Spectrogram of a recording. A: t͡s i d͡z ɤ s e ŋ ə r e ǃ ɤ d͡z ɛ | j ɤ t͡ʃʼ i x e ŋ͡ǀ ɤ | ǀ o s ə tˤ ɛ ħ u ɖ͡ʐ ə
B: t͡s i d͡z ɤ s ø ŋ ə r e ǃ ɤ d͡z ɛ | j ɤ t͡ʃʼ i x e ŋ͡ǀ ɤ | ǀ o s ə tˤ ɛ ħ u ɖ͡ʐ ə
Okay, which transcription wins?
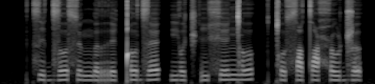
B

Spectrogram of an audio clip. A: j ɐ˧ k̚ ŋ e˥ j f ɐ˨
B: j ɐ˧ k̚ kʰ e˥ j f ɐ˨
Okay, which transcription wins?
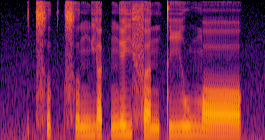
A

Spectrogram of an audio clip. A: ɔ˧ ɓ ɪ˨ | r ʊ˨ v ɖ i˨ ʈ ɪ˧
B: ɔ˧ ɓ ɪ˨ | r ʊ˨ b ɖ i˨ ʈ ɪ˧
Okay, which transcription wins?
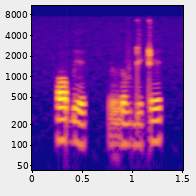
A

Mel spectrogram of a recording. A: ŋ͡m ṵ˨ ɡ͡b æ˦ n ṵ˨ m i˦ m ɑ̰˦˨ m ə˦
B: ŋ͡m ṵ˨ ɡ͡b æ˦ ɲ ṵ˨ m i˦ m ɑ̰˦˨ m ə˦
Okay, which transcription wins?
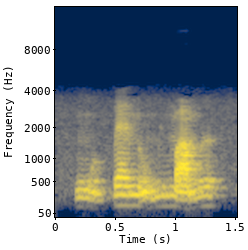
A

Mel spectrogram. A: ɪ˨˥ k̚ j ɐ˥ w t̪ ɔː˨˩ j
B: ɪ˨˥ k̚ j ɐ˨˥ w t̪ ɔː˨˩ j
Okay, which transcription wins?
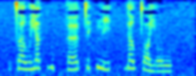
A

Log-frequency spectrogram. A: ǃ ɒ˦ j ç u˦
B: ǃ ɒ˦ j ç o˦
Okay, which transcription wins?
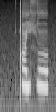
B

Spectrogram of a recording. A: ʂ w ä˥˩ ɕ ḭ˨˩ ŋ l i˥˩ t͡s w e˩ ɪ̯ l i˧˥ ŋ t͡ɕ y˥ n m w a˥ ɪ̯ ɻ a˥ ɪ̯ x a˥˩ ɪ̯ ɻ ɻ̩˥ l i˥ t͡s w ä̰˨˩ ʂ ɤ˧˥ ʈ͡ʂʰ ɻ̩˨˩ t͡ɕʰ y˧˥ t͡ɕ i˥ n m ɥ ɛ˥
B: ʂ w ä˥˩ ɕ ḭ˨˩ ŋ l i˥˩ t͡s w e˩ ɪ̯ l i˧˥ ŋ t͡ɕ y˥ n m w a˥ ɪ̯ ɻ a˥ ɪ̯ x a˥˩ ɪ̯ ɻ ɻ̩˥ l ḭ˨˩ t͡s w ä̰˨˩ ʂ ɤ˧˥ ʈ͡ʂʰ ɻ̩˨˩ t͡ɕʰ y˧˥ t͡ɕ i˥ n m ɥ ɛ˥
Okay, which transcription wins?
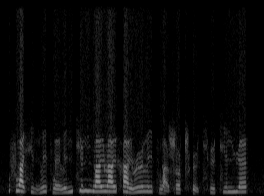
A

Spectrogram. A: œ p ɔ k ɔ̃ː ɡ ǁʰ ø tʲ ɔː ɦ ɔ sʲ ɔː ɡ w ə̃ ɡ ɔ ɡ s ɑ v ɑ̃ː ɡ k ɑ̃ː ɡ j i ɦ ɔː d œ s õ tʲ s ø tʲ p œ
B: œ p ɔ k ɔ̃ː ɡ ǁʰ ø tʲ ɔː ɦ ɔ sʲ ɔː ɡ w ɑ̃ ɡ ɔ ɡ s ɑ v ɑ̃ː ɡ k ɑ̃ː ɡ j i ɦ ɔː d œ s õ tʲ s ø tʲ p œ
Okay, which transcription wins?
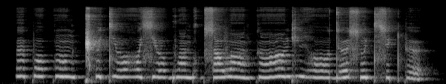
B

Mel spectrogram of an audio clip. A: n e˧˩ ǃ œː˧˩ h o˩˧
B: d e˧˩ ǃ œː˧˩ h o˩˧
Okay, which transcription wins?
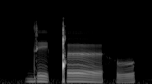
B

